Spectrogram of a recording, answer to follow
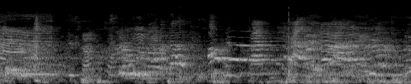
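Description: Young children shouting and chattering at play, with music in the background.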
